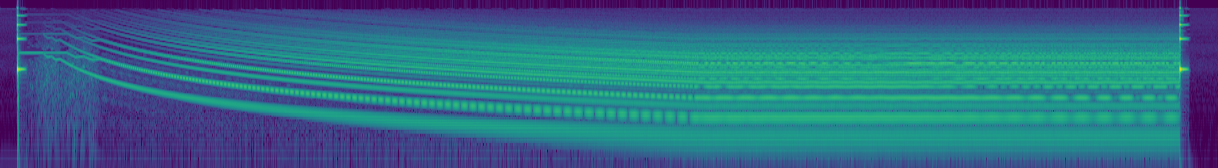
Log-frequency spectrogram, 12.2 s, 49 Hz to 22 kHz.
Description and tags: cool casio sk-1 effect when you hit the loop set button after pressing and holding a key... vibrato should be on and use a sample (no preset)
